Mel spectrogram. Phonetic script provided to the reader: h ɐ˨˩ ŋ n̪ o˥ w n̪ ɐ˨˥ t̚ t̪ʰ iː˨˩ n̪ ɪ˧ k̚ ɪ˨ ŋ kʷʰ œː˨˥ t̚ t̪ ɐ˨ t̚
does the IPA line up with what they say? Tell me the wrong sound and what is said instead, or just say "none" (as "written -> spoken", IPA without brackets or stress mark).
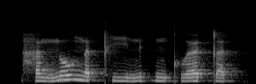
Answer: none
